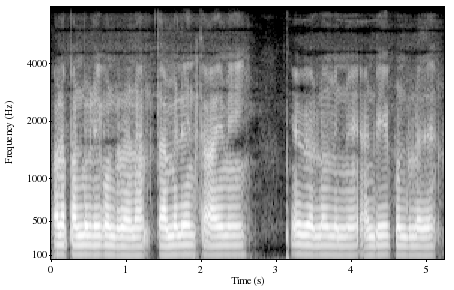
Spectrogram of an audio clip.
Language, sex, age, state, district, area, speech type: Tamil, male, 18-30, Tamil Nadu, Dharmapuri, rural, spontaneous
